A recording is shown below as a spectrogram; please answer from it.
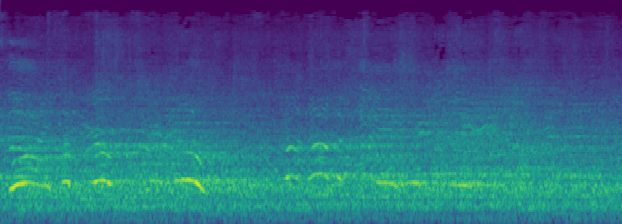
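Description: Several voices shouting over one another in a reverberant hall, with short loud calls right at the start, about a second in and about two seconds in.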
